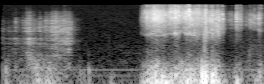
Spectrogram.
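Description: A small gold-colored plastic bead chain necklace of solid small beads is swung, piled on a table and shaken and rubbed between cupped fingertips, with some nail contact. A soft, bright rattle is followed by a short pause, then a louder, dense clattering and rustling of beads with scattered sharp clicks.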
